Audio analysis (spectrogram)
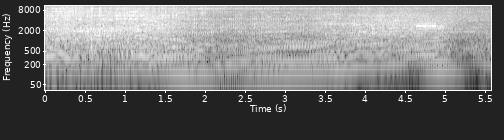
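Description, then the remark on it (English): A Vespa motor scooter engine revs up, its pitch climbing and dipping through a couple of throttle bursts before settling into a steady drone as it pulls away, riding out of the woods. “revved up on his Vespa, and he and Cottle trundled out of the woods back to Mount Idol”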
